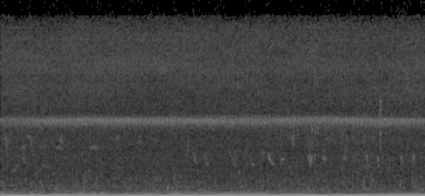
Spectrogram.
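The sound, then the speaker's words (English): Water of a stream flows steadily and continuously at a soft, even level, a gentle rushing wash with a faint low hum beneath it and no voices. “Feel the water's gentle current against your fingertips as you dip your hand in.”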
